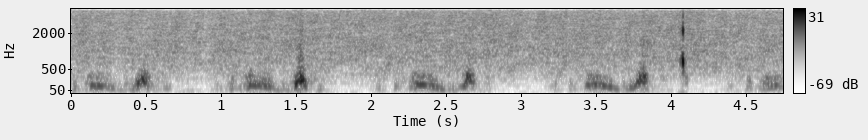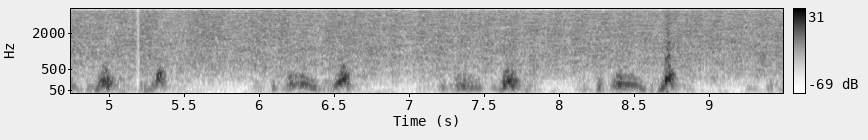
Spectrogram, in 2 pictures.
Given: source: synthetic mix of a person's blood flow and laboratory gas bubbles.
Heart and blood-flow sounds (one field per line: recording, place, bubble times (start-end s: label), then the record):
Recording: Doppler ultrasound of blood flow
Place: precordium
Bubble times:
4.04-4.12 s: bubbles
From the record:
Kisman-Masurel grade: 123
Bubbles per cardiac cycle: 1 to 2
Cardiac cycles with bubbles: 10 to 50%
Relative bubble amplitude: loud (0.450 to 0.775)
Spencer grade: 2 (many but less than half of the cardiac periods contain bubble signals, singularly or in groups)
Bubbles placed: only in the low amplitude regions of the cardiac cycle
